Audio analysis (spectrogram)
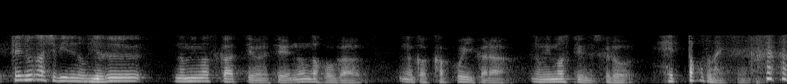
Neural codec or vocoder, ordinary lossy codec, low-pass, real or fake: codec, 24 kHz, 0.5 kbps, DualCodec; AAC, 16 kbps; 7.2 kHz; fake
